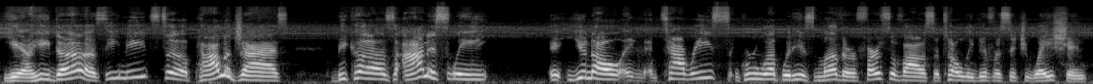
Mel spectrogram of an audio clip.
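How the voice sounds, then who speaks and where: Ranting heatedly about something personal, this female vlogger and spiritual reader swears, hammers her points, and says things over again to drive them home. She speaks a little slowly in an animated voice on the high side.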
